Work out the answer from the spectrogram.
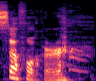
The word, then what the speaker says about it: Sepulcher: It's Sepulcher.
